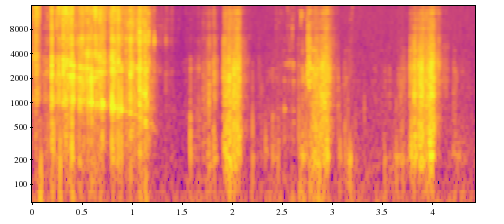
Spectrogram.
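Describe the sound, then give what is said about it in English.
Crunchy chewing of a big mouthful of sweets, heard as four bursts of crackling munching, the first long and loud, separated by quieter pauses. “You take some sweets out of your pocket. You gobble up a huge mouthful and chew using all of your facial muscles.”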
